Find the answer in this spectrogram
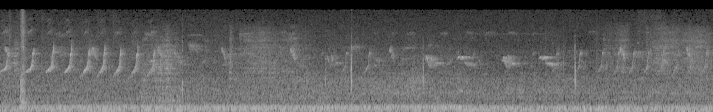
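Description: Small birds chirping: a quick run of about eight falling chirps, then scattered short chirps, over a steady low background hum, with a few faint clicks.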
